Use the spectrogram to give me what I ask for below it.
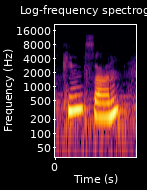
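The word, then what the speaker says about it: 겸손: this says be humble and Korean you pronounce it as king son this is something my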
